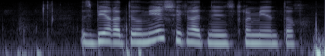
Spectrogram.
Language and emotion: Russian, neutral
